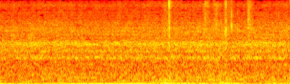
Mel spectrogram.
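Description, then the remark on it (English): A car's interior engine rumble drones steadily, with a few brief mechanical clicks and clunks from the gearbox near the end as the driver shifts gears; moderately loud, with no voices. “That's the gearbox, by the way. I'm shifting.”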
